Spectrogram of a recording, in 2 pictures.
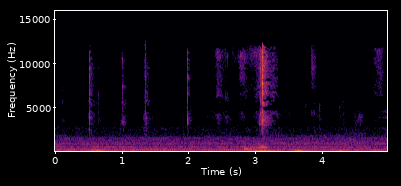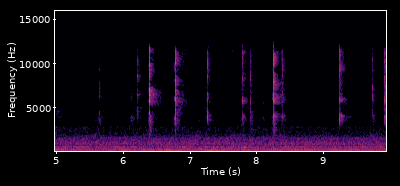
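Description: A thin metal blade scores line after line into the surface of a solid cream soap bar held in the hand. Quiet, bright scratching clicks come in short, crisp bursts over a low, steady background hum, with a few louder scrapes standing out.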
